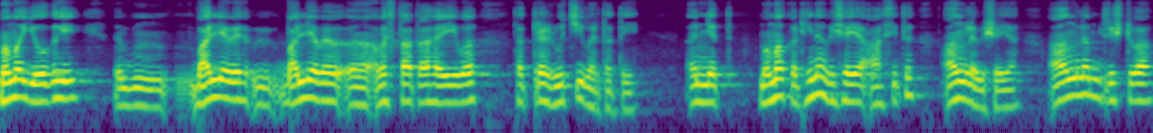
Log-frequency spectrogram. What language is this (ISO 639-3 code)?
san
